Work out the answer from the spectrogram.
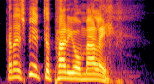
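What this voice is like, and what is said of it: Bad imitation of drunk Irish accent. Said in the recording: “a very drunken Irishman asking, and I'll do the accent badly”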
